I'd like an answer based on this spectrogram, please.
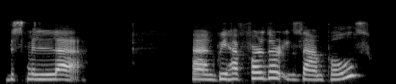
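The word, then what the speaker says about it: بسم الله: see the example Bismillah now this lamb due to certain conditions which I will go in the explore further with you later on is going to be pronounced with the thinsan okay it's not going to be pronounced with a tickson Bismillah that's wrong that's not the way we pronounce it we'll pronounce it Bismillah and we have further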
